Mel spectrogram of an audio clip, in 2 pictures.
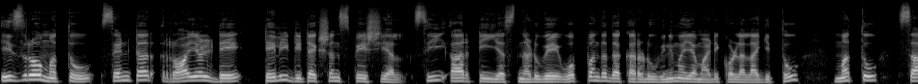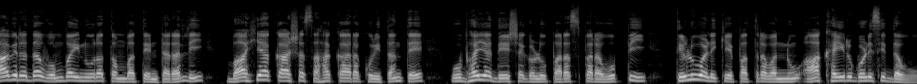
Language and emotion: Kannada, neutral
